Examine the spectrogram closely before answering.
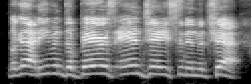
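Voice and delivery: ordinary talk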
